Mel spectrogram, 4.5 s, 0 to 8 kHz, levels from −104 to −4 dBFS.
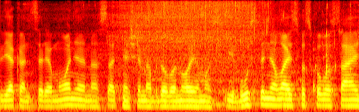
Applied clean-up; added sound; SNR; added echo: none; Sink (filling or washing) / Water tap, faucet; 13 dB; none.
